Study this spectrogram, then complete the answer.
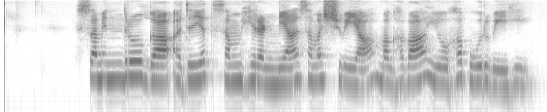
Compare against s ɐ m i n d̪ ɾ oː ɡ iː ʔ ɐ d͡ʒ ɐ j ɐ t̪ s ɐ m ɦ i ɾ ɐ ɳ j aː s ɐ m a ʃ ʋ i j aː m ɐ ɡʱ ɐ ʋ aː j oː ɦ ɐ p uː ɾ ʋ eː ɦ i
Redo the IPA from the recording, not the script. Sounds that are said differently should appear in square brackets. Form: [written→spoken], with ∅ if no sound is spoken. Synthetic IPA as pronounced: s ɐ m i n d̪ ɾ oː ɡ [iː→aː] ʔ ɐ d͡ʒ ɐ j ɐ t̪ s ɐ m ɦ i ɾ ɐ ɳ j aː s ɐ m [a→ɐ] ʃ ʋ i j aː m ɐ ɡʱ ɐ ʋ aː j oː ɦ ɐ p uː ɾ ʋ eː ɦ i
